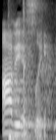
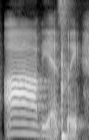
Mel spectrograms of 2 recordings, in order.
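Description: First: Said in the usual way. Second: OBVIOUSLY stretched out slowly; drawn-out emphasis. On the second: Real, not acted. Host stressing the obvious tip, "Obviously" drawn out. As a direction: draw out "Obviously" at half speed. Same word repeated, drawn out.

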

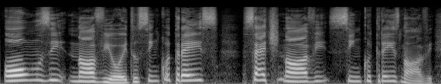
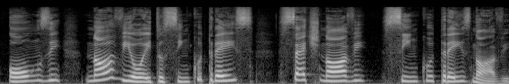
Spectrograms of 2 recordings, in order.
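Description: First: Loud first, then slow, digit by digit; TV host repeating a number. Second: Slow, digit by digit; reading digits one by one. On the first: Retold or imitated. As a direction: announce each digit like a TV host. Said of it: "Vou repetir igual a Eliana fazia nos programas dela". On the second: Shown as a demonstration. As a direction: spell out the number slowly. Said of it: "Posso passar o número?".

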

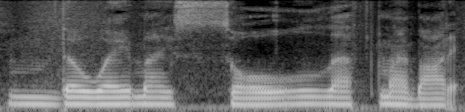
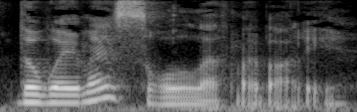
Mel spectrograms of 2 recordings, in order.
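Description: First: Said in the usual way. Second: Breathy whisper. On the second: Shown as a demonstration. Sick vlogger whispering so she won't breathe on viewers. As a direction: whisper it so you don't breathe germs.

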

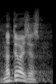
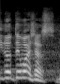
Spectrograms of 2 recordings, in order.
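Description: First: Said in the usual way. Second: High, pleading to stay; NO raised high and urgent in no te vayas; urgent plea. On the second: Retold or imitated. The Lord begging the young man not to leave, high.

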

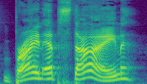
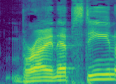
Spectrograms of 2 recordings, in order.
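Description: First: Epstein ending in "stine"; corrected pronunciation. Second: Epstein ending in "steen"; mispronounced surname. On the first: Host correcting the contestant's answer, Epstein pronounced "EP-stine". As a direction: say Epstein as EP-stine, rhyming with fine. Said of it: "properly pronounced". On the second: Host repeating the contestant's answer, Epstein mispronounced as "EP-steen". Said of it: "or properly pronounced". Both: Shown as a demonstration.

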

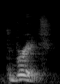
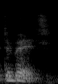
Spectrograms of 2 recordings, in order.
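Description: First: Said in the usual way. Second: "bridge" fumbled, its r swallowed; tongue-tripped slip. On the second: Real, not acted. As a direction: stumble on "bridge", dropping the r. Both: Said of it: "I can't talk".

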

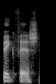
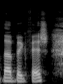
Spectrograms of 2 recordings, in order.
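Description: First: Said in the usual way. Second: "The" leaned on before Big Fish; stress on THE. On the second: Shown as a demonstration. Host corrects his own film title, stress on "The". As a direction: lean on the word "The".

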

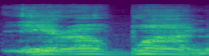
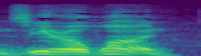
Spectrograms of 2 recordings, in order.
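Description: First: Very high strained yell, volume held back; high, rough screamed score call at contained volume; mock scream. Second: High, loud imitation of a yelled tennis score; raised-pitch referee yell; retold yell. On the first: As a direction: imitate screaming out a tennis score. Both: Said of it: "yelling it".

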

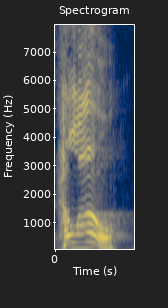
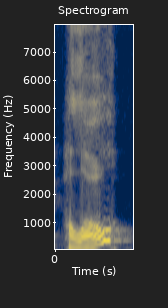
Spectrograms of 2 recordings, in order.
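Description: First: "Hello." said high and dropping as a greeting; "Hello." as a bright greeting that falls; falling hello. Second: "Hello?" rising like a question. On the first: Reading out an email greeting as a falling hello. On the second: Rereading the greeting as an unsure rising hello. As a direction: ask "Hello?" with a rising tune. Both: Shown as a demonstration. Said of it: "Or it might have been".

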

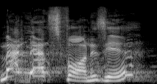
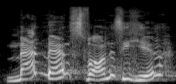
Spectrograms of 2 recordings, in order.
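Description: First: Slow, higher eager question; rising, stretched disbelief; excited. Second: Slow, raised, eager question; drawn-out wide-eyed "Madman Svan"; excited. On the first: Same question repeated. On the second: Player asks in character. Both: Acted.

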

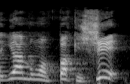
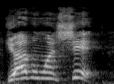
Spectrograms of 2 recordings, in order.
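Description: First: Heated, raised and higher; rising into a real angry rant; angry outburst. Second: Higher and harder, near a yell; real furious retort to rival fans; angrier repeat. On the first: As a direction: let the anger spill over at rival fans. Angry rant at Clipper fans. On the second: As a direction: hammer it home even hotter. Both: Real, not acted.

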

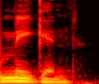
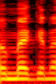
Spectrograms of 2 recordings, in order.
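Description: First: "Megan" with a long ee in the first syllable. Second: "Megan" as MEG-un, first vowel as in "egg"; short-e Megan. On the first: Co-host correcting himself on a fighter's name, "Megan" said MEE-gun. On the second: Co-host surprised by the fight card, "Megan" said MEG-un. Querying how the name is said. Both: Real, not acted.

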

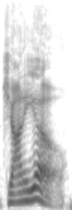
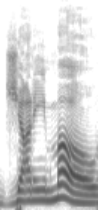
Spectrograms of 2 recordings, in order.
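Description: First: "O" as a bare vowel; mistaken nickname pronunciation. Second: "Mo" with a clear M; correct nickname pronunciation. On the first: Quoting mom's mistake with the nickname, "O" without M. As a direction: say "Johnny O", dropping the M. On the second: Correcting mom on the curler's nickname, "Mo" with an M. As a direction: say "Johnny Mo", sounding the M slowly. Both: Shown as a demonstration. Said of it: "on the pronunciation".

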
